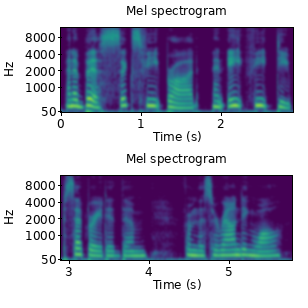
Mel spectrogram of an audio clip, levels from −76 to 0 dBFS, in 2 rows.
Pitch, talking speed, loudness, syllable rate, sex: 215 Hz, 155 wpm, -20 LUFS, 4.5 syllables/s, female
